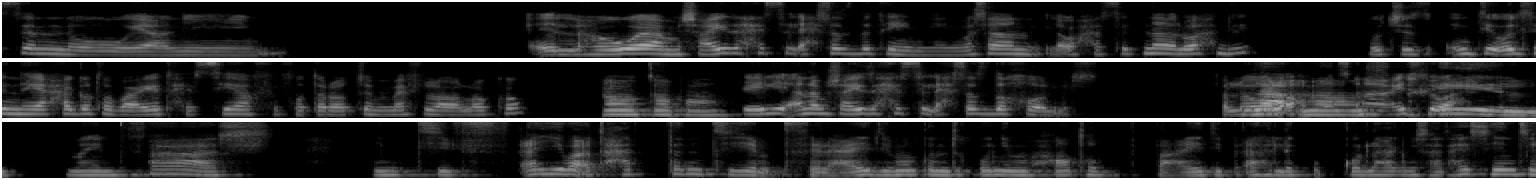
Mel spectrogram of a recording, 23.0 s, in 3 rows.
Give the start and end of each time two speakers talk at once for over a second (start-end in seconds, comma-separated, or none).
13.8-15.1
